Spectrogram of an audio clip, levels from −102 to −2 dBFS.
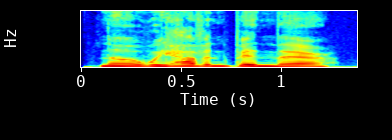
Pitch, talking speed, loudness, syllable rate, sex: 240 Hz, 215 wpm, -14 LUFS, 6.0 syllables/s, female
